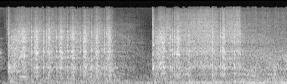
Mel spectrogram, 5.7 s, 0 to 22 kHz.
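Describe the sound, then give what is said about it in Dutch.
A 1980 Citroën 2CV, painted light yellow and bright green with an extra headlamp on the roof and an upturned exhaust pipe, cranks and catches, running loud with a rough, buzzing idle, briefly dropping off before roaring back and revving steadily. “In zijn eigen geit, een deurcheveau uit 1980.”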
